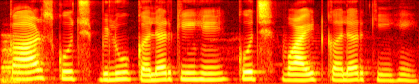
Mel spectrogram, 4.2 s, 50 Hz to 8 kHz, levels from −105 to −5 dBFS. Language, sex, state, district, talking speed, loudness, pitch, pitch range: Hindi, female, Madhya Pradesh, Bhopal, 155 wpm, -19 LUFS, 220 Hz, 205-235 Hz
